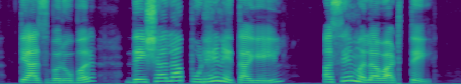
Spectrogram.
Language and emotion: Marathi, neutral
